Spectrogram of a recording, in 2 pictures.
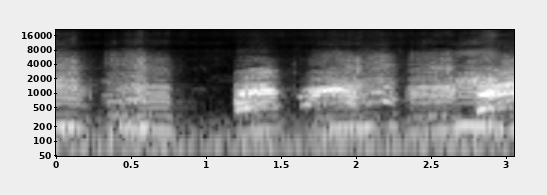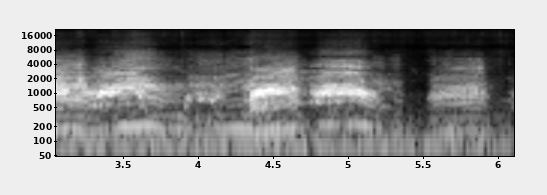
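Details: Geese on a farm walking together as they look for food, uttering bursts of raucous nasal honking from several birds, loud stretches broken by brief near-silent pauses.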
